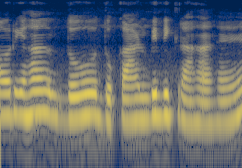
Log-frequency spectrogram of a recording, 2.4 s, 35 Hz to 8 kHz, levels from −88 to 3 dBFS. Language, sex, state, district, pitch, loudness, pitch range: Hindi, female, Odisha, Khordha, 185 Hz, -15 LUFS, 160-195 Hz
